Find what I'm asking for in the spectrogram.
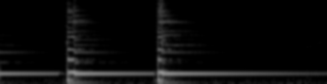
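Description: Single guitar notes ring out in a quiet room: a sustained tone, then two sharp plucked attacks about a second apart, each a quick grace note from above into a target note that rings and slowly decays, with a faint touch near the end.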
